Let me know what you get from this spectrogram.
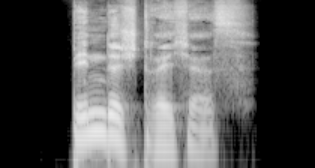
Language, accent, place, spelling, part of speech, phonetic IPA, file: German, Germany, Berlin, Bindestriches, noun, [ˈbɪndəˌʃtʁɪçəs], De-Bindestriches.ogg
- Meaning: genitive singular of Bindestrich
